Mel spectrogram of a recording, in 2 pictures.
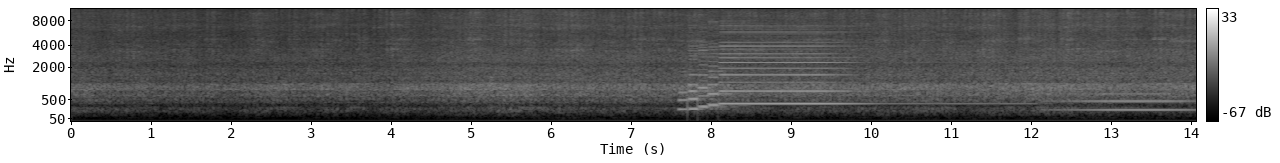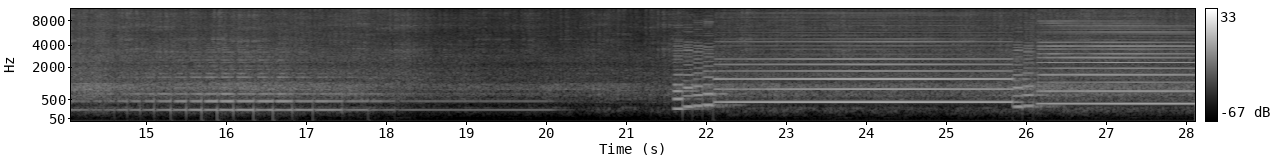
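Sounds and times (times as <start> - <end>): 
MIDI saxophone: 7.6 - 20.4, 21.5 - 28.1.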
